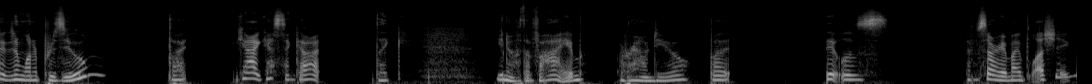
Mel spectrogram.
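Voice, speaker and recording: A woman acting as a shy but eager young female roommate with a crush, speaking close and dry in an intimate roleplay. She stammers, restarts her sentences and gets giggly with nerves, with some gravel in an average-pitched voice. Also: measured pace, pauses often, no echo. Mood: flustered, hopeful. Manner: nervous, stammering, giggly, self-interrupting. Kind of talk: intimate roleplay audio addressed to the listener.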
